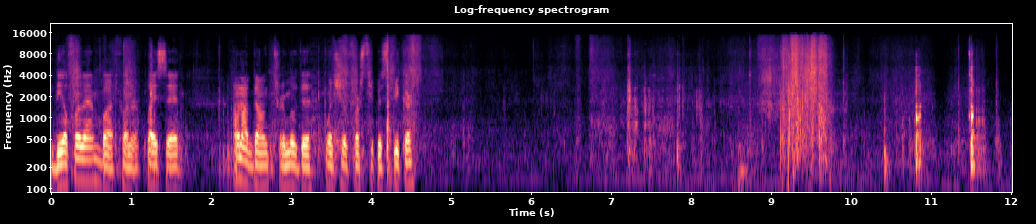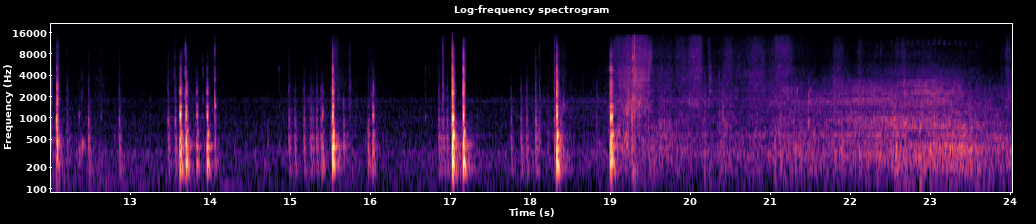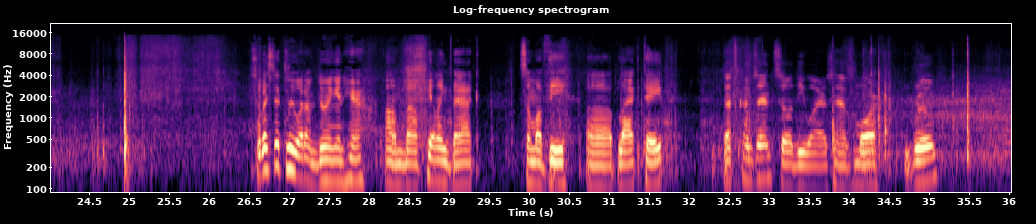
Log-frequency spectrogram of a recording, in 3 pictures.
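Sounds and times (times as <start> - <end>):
clicks and knocks of handling wires: 7.2 - 14.2, 14.8 - 19.4
brief scraping noises: 8.7 - 9.9.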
